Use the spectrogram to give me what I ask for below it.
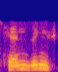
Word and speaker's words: Tenzing: Did I get Tenzing? – Yeah, that's correct. Yeah, Tenzing Skincare.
